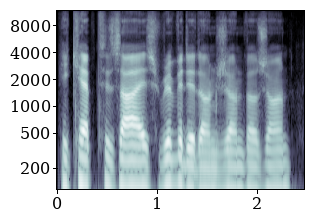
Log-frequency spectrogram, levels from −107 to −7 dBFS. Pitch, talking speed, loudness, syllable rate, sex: 110 Hz, 195 wpm, -19 LUFS, 4.7 syllables/s, male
